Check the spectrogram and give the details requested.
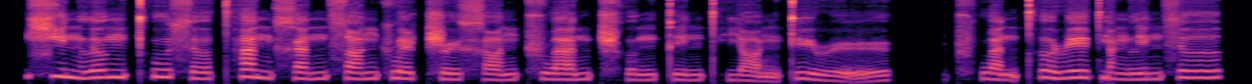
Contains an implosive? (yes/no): no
